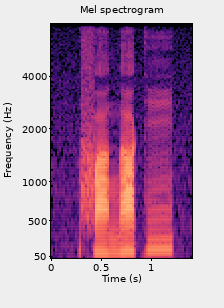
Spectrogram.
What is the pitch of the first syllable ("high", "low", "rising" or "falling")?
low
